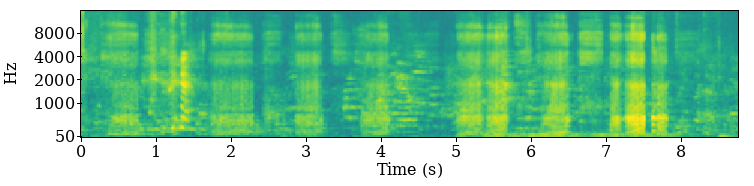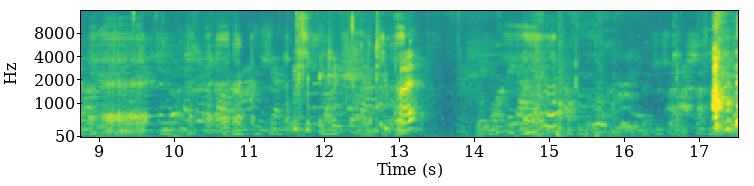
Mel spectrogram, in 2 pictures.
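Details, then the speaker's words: An overweight pug breathing noisily while awake, sounding like snoring; the owner suggests his tongue is too long for his mouth. "Your tongue is too long for your mouth. That's why you breathe like that?"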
